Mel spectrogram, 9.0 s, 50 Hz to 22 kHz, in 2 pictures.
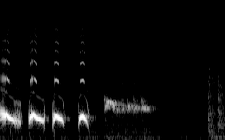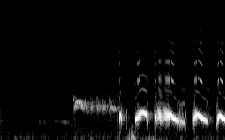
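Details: Local spotted dove, kuk 3 style, played as a lure for calling birds: a run of soft, evenly spaced coos, a higher drawn note, a quiet gap, then another higher note and a fresh burst of coos.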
